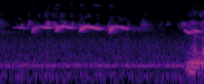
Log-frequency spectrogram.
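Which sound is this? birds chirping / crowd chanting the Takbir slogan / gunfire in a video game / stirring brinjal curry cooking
birds chirping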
